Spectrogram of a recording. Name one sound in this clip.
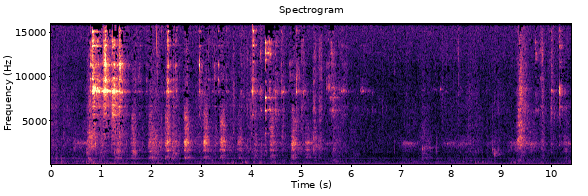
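Small dogs growl playfully.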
